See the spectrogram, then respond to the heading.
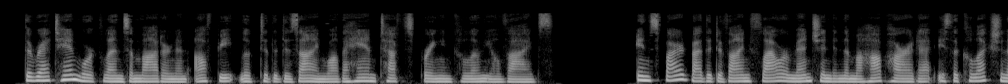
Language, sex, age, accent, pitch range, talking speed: English, female, 50-69, American, 130-160 Hz, 190 wpm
